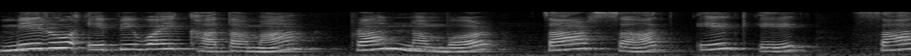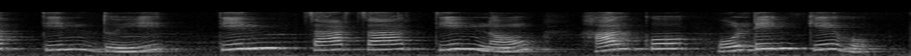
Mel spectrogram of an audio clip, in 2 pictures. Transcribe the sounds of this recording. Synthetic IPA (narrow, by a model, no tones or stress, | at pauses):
meɾoʔepiwajkʰat̪amaprannʌmbʌr | t͡sarsat̪ekek | sat̪ːind̪ujt̪int͡sart͡sart̪inːʌw | halkoholɖiŋkeɦo̰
